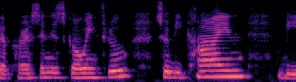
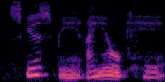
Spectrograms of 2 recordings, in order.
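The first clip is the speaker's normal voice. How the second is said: soft, hushed asking; gentle question; 2 semitones higher, 9 dB quieter than usual. Retold or imitated. Friend asking a frazzled stranger in line, softly. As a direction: ask quietly so as not to startle.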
